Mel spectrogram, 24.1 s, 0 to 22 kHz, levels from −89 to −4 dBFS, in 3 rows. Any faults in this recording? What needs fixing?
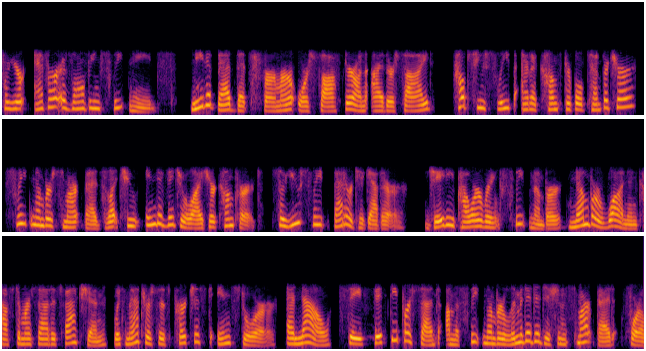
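The speech sounds narrow, slightly rough and synthetic throughout, with nothing above about 3.4 kHz or below about 200 Hz. That is G.729 codec damage: the voice is rebuilt from a vocal tract filter, a pitch predictor and sparse pulses, which fits an 8 kbit/s G.729A link. Keep a wideband codec such as G.722 or Opus end to end, and record locally rather than from the call path.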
